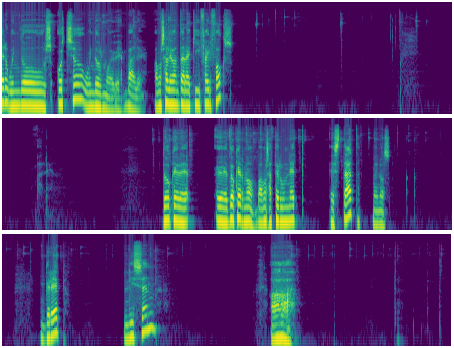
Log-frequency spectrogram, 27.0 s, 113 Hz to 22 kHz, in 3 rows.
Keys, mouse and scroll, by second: 0.9 super+8, 1.9 super+9, 3.3 alt+space, 3.6-6.7 typing, 7.1 Return, 8.2 super+7, 11.7-22.0 typing, 23.4-26.9 typing.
